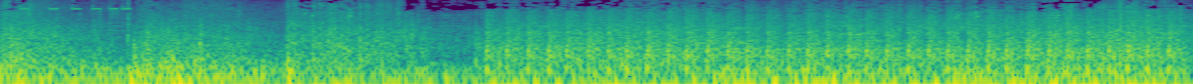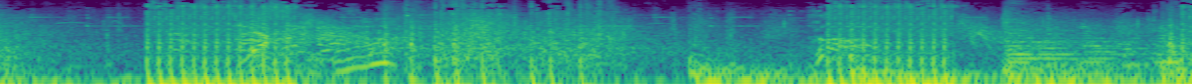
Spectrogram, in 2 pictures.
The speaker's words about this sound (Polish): Czekajcie, granat. Coś ty zrobił.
